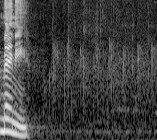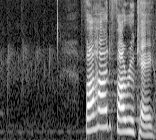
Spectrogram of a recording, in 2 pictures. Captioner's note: audience applauding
